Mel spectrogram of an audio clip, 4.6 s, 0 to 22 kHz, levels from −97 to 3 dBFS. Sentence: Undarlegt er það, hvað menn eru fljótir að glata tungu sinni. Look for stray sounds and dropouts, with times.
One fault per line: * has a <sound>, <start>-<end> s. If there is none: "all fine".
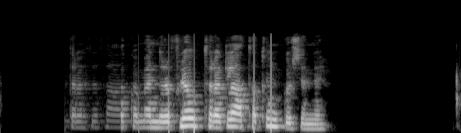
all fine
